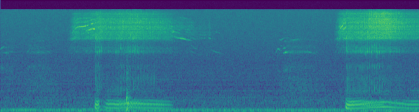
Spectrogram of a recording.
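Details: Shiba Inu dozing beside a close microphone: two breaths about five seconds apart, each a breathy rush with a buzzing, snore-like low tone, against a steady low background hum.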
